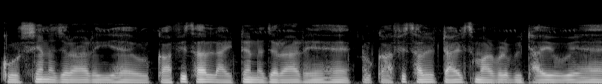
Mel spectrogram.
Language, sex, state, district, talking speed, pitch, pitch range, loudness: Hindi, male, Jharkhand, Ranchi, 210 wpm, 105 Hz, 105-110 Hz, -20 LUFS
